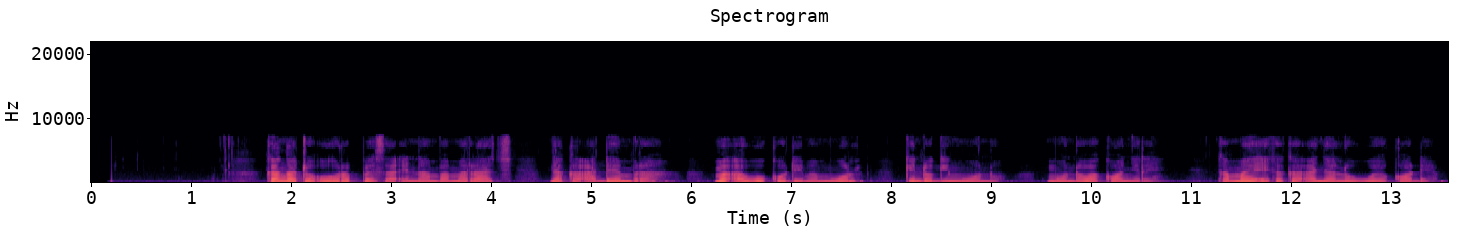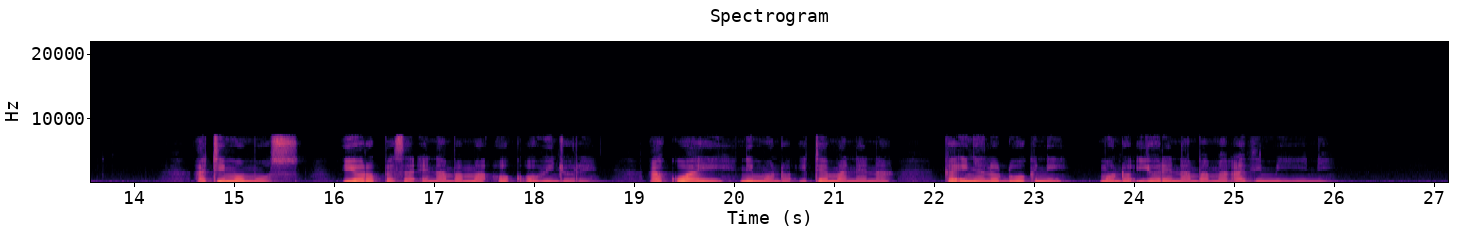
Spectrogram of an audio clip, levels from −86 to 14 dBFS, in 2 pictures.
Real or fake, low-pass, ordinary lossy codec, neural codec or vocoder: real; 7.2 kHz; none; none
